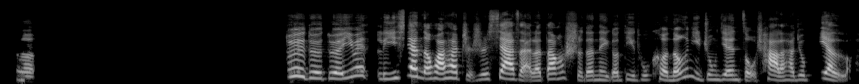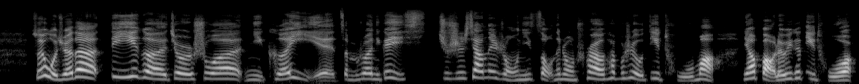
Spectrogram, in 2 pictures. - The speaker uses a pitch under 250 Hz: No, very high, 255 Hz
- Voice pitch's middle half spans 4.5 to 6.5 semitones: Yes, average, 5.1 semitones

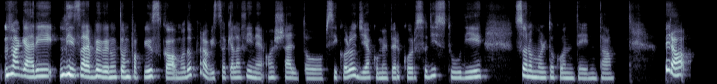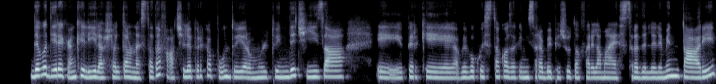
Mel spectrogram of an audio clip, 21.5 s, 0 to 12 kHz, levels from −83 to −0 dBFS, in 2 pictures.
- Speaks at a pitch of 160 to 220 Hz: Yes, high, 190 Hz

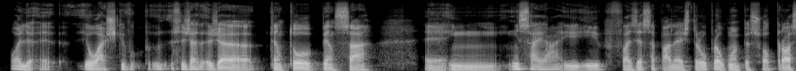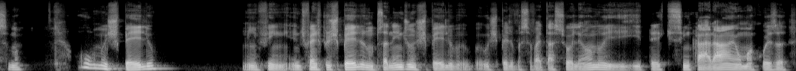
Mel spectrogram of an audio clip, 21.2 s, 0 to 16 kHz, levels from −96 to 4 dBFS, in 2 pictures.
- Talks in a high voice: No, very low, 95 Hz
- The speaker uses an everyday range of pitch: Yes, average, 3.4 semitones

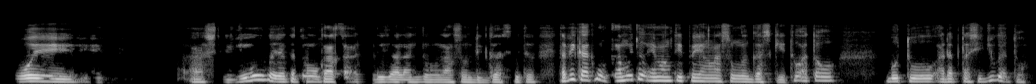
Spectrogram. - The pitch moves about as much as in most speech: No, wide, 6.4 semitones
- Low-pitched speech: Yes, low, 130 Hz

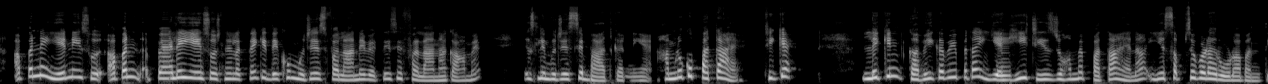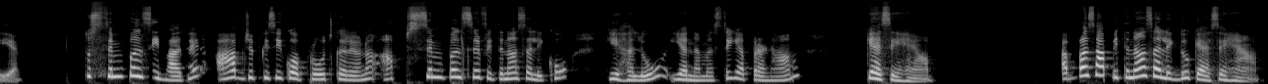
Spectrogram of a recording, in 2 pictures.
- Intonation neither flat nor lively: No, wide, 6.0 semitones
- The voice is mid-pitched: No, very high, 255 Hz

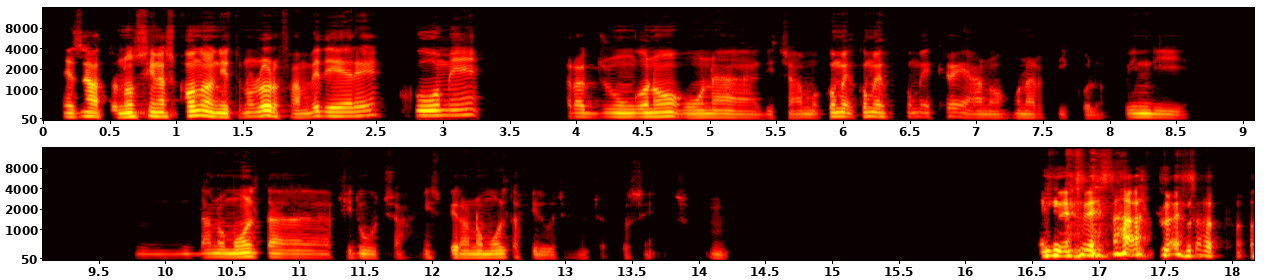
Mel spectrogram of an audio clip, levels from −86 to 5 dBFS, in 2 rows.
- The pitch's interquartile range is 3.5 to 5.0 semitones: Yes, average, 4.2 semitones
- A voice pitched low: Yes, low, 115 Hz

